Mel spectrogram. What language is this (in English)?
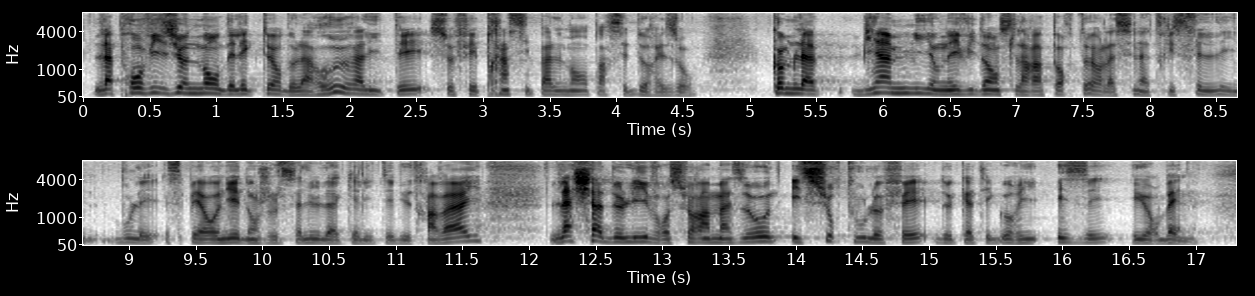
French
